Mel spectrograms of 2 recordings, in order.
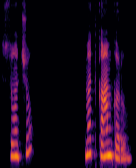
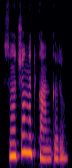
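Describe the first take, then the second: First: सोचो alone with a rise, long break, मत काम करो; pause after सोचो. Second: सोचो मत joined, then काम करो; pause after मत. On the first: Teacher reads second made-up example, pausing after सोचो. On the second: Teacher contrasts the comma placement, grouping सोचो मत together. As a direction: run सोचो straight into मत. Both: Shown as a demonstration. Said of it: "second मैंने बनाया है".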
